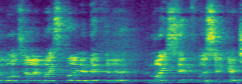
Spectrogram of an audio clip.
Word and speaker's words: spina bifida: Now it's pronounced spina bifida.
